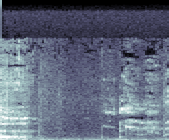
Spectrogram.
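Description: A single short burp erupts at the start, then trails into faint, low rumbling with no talking.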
